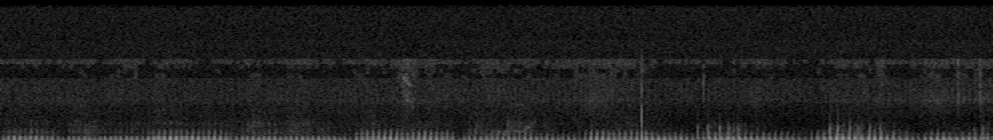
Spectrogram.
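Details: Rich rumbling purr from kittens on a morning wake-up, low vibration swelling with each breath about every three quarters of a second, with a light tick near the middle and brighter rattling overtones toward the end.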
